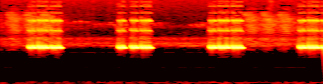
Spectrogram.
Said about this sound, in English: Snowy tree cricket. Ecanthus fultoni. Songs of a warm male, followed by songs of a very cold male. Oh, cold. Yeah. Cold. You can now hear the individual pulses in a chirp.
